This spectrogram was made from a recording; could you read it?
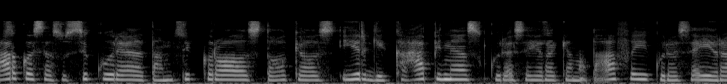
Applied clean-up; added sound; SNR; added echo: neural mask model Resemble Enhance denoiser.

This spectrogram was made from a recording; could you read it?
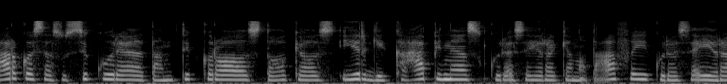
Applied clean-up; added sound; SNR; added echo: none; none; none; none.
